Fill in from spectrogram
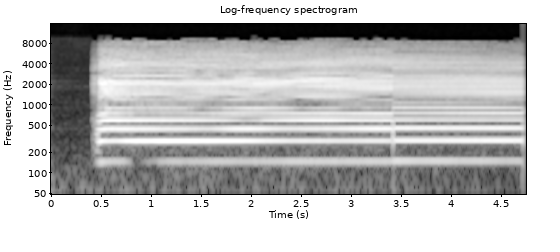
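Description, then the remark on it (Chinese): A ship's whistle sounds one long, steady, loud blast, holding a rich harmonic tone from start to finish with no voices, at a Chinese People's Navy ceremony honoring fallen naval heroes. “一声悠长的汽笛声响过后，24名鸣笛礼兵同时吹响一长声两短声水兵笛，在场全体人员行举手礼，以海军特有的礼仪向为捍卫万里海疆英勇牺牲的人民海军英烈致敬。”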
